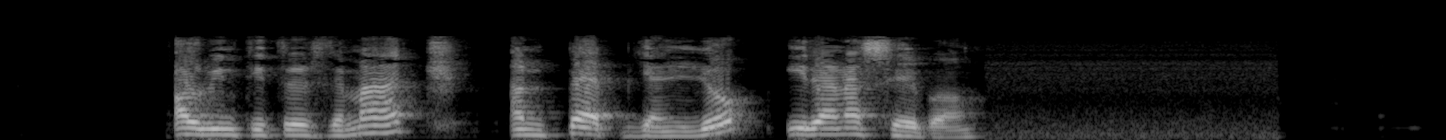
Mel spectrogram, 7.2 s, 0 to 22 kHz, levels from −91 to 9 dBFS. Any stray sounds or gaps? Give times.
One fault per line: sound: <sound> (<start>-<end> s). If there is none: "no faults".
no faults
